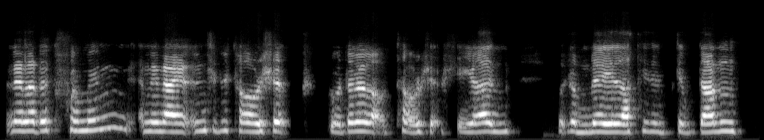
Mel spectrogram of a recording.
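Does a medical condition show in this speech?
Yes: cerebral palsy; speech impairment.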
